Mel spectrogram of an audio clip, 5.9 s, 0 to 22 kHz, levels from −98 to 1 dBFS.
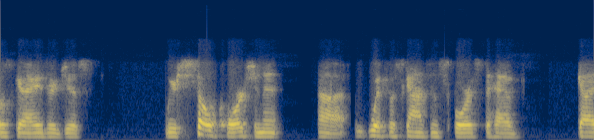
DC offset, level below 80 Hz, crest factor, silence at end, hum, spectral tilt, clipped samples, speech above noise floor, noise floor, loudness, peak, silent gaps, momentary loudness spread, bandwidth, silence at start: under 0.1%; -64 dBFS; 18 dB; 0 s; none; -9 dB/octave; under 0.1%; 56 dB; -75 dBFS; -20 LUFS; -2 dBFS; none; 10 LU; 4 kHz; 0 s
